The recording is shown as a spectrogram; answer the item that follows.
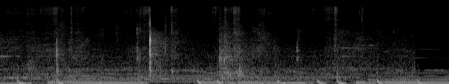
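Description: A chef's knife slicing a green bell pepper on a plastic cutting board: a few separate cutting strokes knock on the board, the sharpest about one and a half seconds in. Background music plays steadily underneath.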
